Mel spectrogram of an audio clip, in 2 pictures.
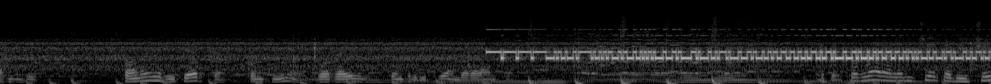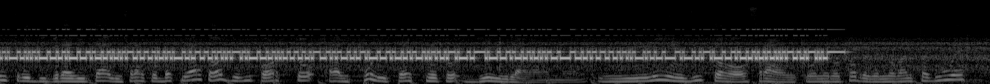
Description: RTTY (50 baud, 450 Hz shift), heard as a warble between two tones, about 1500 Hz centre, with static crashes. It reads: DAARENTEGEN WILLEN WIJ HELDERE EN DUIDELIJKE SIGNALEN AFGEVEN DAT WIJ TEGEN DRUGS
